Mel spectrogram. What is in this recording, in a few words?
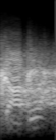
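"copy", English, Wingman; DCS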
